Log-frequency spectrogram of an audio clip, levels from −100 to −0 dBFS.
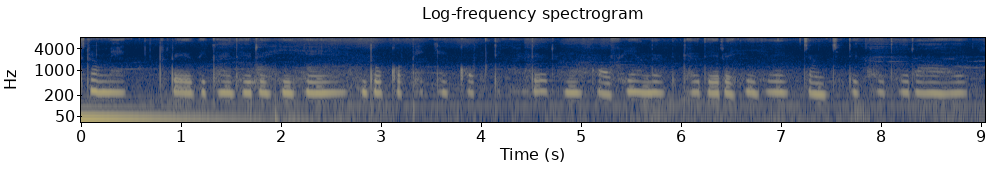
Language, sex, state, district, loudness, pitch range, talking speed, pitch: Hindi, female, Maharashtra, Pune, -44 LUFS, 230-240 Hz, 185 wpm, 235 Hz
